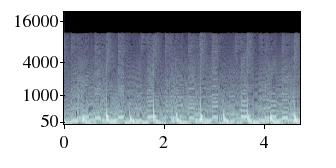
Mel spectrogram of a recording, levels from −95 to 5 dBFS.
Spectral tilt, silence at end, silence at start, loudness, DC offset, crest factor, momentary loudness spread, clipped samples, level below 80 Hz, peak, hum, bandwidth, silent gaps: -6 dB/octave; 0 s; 0 s; -16 LUFS; under 0.1%; 14 dB; 2 LU; under 0.1%; -20 dBFS; 0 dBFS; none; 11.5 kHz; none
